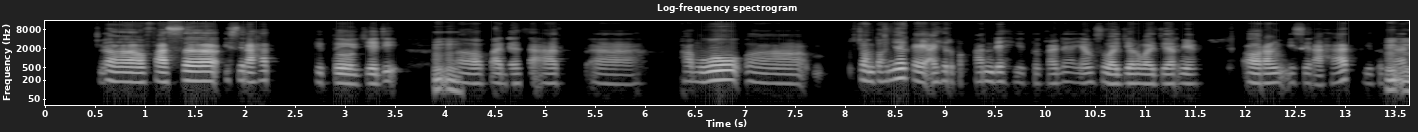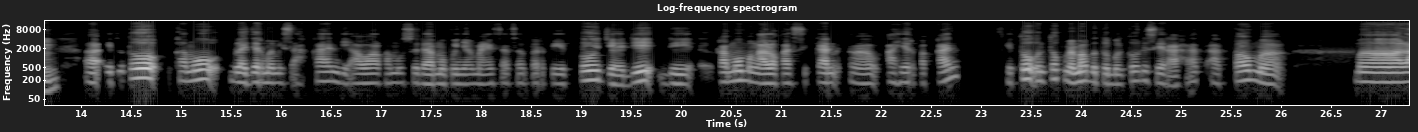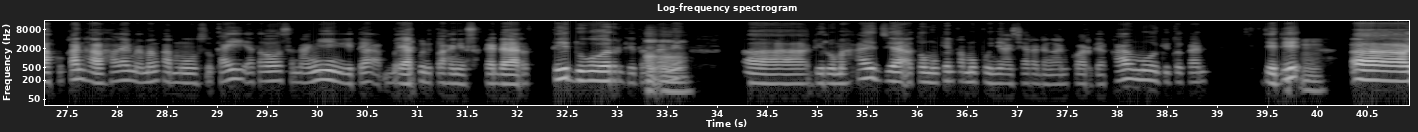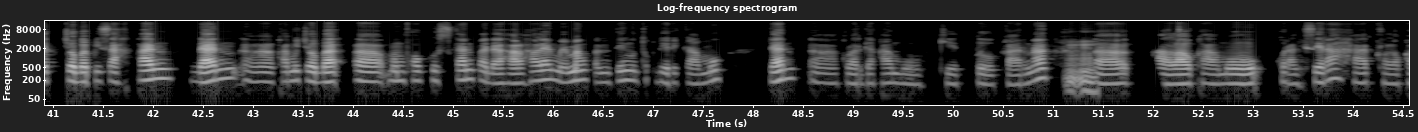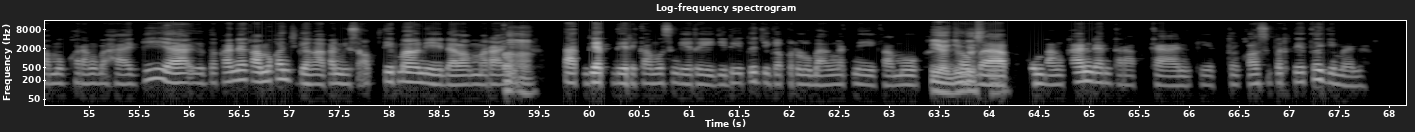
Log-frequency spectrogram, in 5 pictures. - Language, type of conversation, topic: Indonesian, advice, Bagaimana cara belajar bersantai tanpa merasa bersalah dan tanpa terpaku pada tuntutan untuk selalu produktif?
- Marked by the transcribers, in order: tapping; bird; in English: "mindset"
